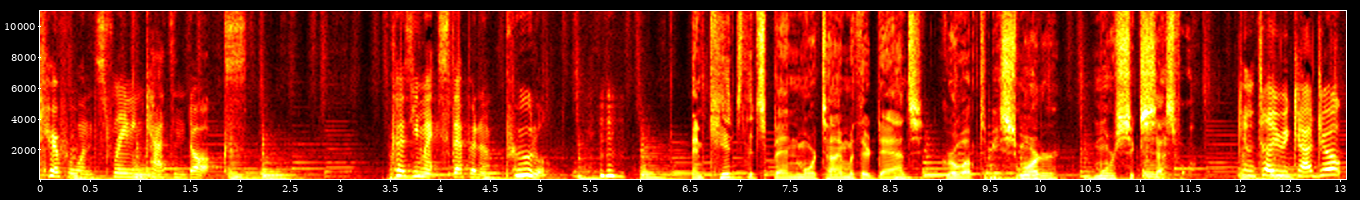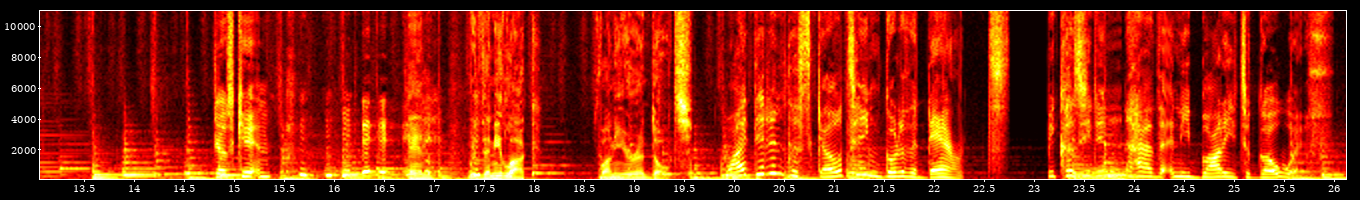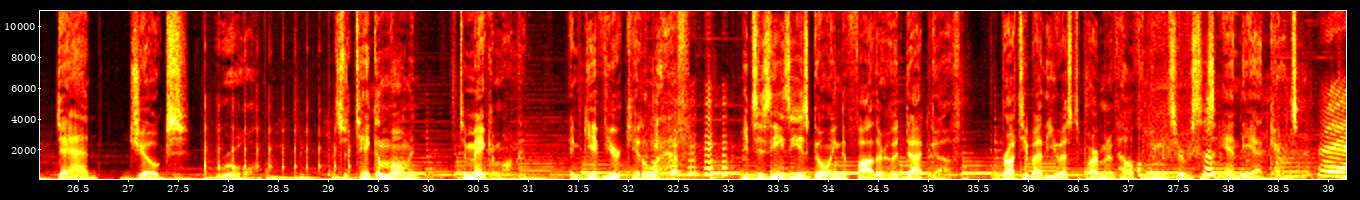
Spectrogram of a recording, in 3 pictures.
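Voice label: Groan Radio English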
